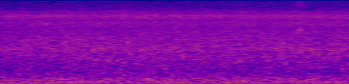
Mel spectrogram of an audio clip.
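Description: flowing river water

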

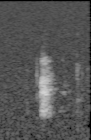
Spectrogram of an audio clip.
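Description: dog barking

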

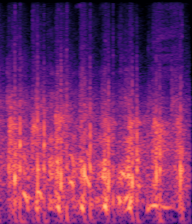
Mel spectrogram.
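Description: applause

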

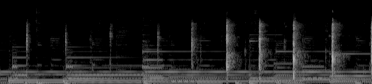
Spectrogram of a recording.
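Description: hand clapping

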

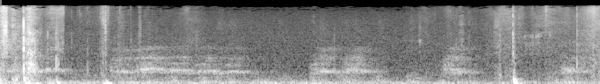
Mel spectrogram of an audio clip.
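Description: dogs barking

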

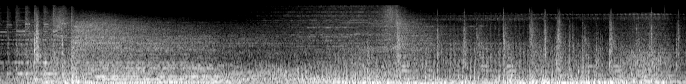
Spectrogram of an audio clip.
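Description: helicopter landing

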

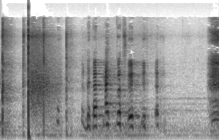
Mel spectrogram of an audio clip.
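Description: hand clapping

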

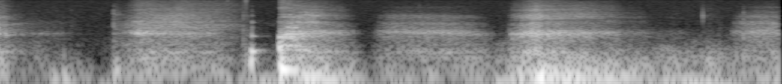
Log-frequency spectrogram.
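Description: fart noise

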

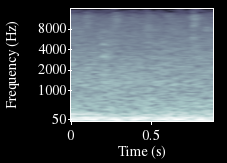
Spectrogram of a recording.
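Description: rain falling outside

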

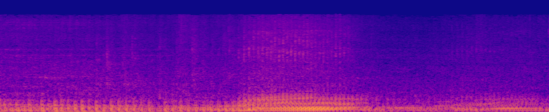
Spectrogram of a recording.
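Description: motorcycle engine revving

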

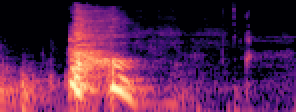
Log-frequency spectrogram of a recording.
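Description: cough

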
